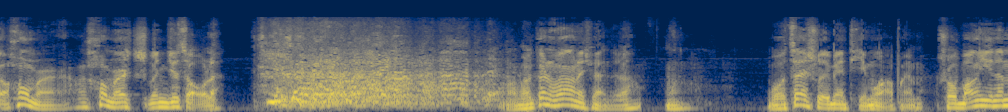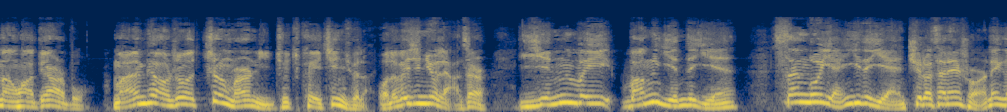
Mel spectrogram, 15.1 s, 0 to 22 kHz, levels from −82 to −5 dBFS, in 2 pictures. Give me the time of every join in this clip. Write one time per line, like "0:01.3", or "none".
0:08.3
0:10.4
